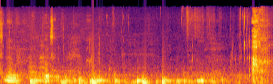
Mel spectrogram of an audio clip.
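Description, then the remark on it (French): Wet chewing and biting sounds in an irregular rhythm, with soft mouth noises and crunches, as someone eats a cold dish from Arras, France, of rabbit, chicken and veal set in jelly, ending in a brief burst of noise. “Poche-flèche d'Arras, tu manges un jour Arras, tu dégustes là maintenant Arras, tu croques le poulet d'Arras, tu mâchouilles le lapin d'Arras, tu suçotes le porc d'Arras, tu savores la gélatine d'Arras”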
